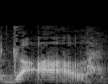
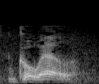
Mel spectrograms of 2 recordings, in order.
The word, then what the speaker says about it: Ga'al: Now, in the Hebrew, the word for redeem is the word Ga'al, sometimes pronounced Goel.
